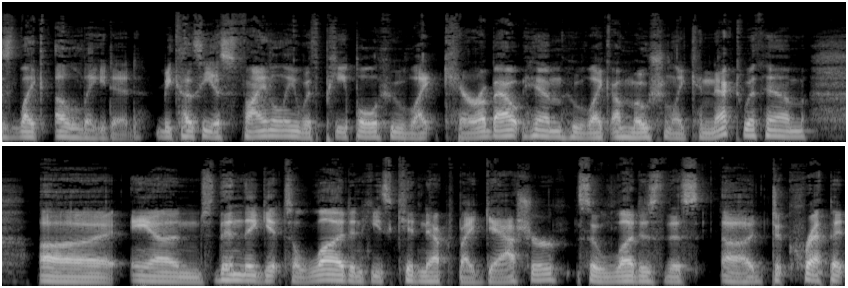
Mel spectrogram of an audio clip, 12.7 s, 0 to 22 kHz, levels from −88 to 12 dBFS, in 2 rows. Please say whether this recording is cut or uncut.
uncut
